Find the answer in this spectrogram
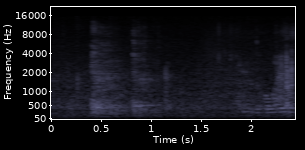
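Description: Faint cough from someone in the room: two short bursts about half a second apart.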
